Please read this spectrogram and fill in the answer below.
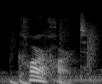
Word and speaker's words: Carhartt: rest of the world and we call this Carhartt car heart Carhartt born along with a clothing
